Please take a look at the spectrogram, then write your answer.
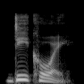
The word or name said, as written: decoy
